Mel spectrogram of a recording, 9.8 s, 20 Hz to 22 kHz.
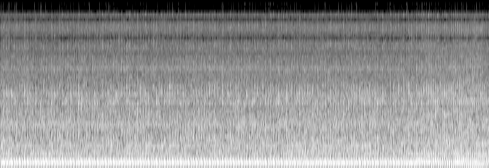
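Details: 1970s Roper 1032 snowblower, probably 10 hp Tecumseh single-cylinder, first run on repaired carb with JB-welded bowl: steady low thump at idle, speed sagging and swelling toward end; carb-related hunting.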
